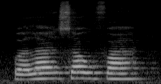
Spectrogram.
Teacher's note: terdapat bacaan Mad layyin karena ada tanda baca fathah bertemu dengan huruf ya mati cara membacanya sekedar lunak dan lemas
